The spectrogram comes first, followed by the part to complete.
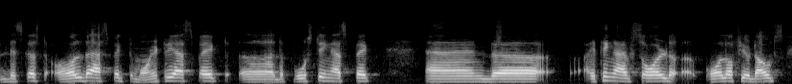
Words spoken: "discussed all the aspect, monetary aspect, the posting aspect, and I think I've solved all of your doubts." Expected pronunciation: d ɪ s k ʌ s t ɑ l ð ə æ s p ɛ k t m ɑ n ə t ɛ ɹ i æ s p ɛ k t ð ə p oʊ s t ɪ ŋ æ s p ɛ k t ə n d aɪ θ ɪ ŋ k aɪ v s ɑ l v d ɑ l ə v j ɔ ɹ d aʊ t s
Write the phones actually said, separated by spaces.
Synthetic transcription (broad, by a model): d ɪ s k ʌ s t ɑ l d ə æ s p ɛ k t m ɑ n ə t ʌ ɹ i æ s p ɛ k t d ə p oʊ s t ɪ ŋ æ s p ɛ k t ə n d aɪ t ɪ ŋ k aɪ v s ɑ l d ɑ l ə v j ɔ ɹ d aʊ t s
